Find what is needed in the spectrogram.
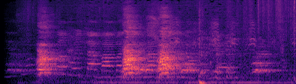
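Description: A dog barking several times in short bursts during play.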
